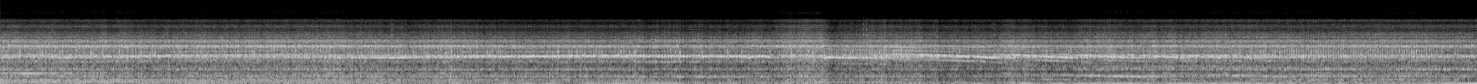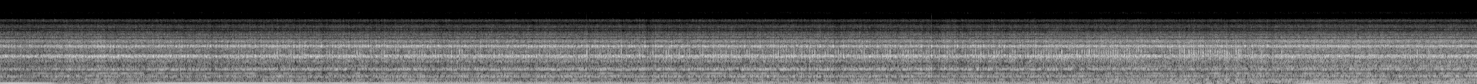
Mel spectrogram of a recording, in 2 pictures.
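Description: Open-wheel formula race car engine running at steady revs, heard onboard from the cockpit as the car is driven on track. About eight seconds in the engine note falls for a few seconds, then holds steady again.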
